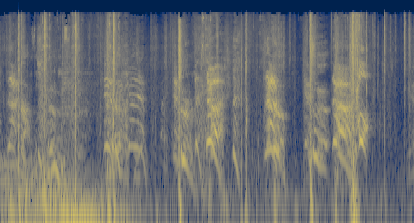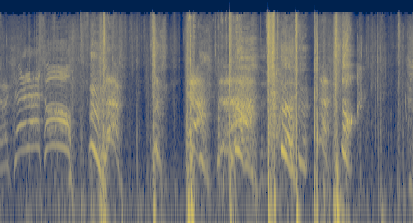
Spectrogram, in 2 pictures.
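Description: Fists thud heavily against bodies in a brawl.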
